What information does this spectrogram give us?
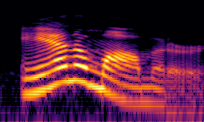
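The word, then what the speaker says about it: anemometer: Now, it rhymes with thermometer, but it's not a thermometer. The word is animometer.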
